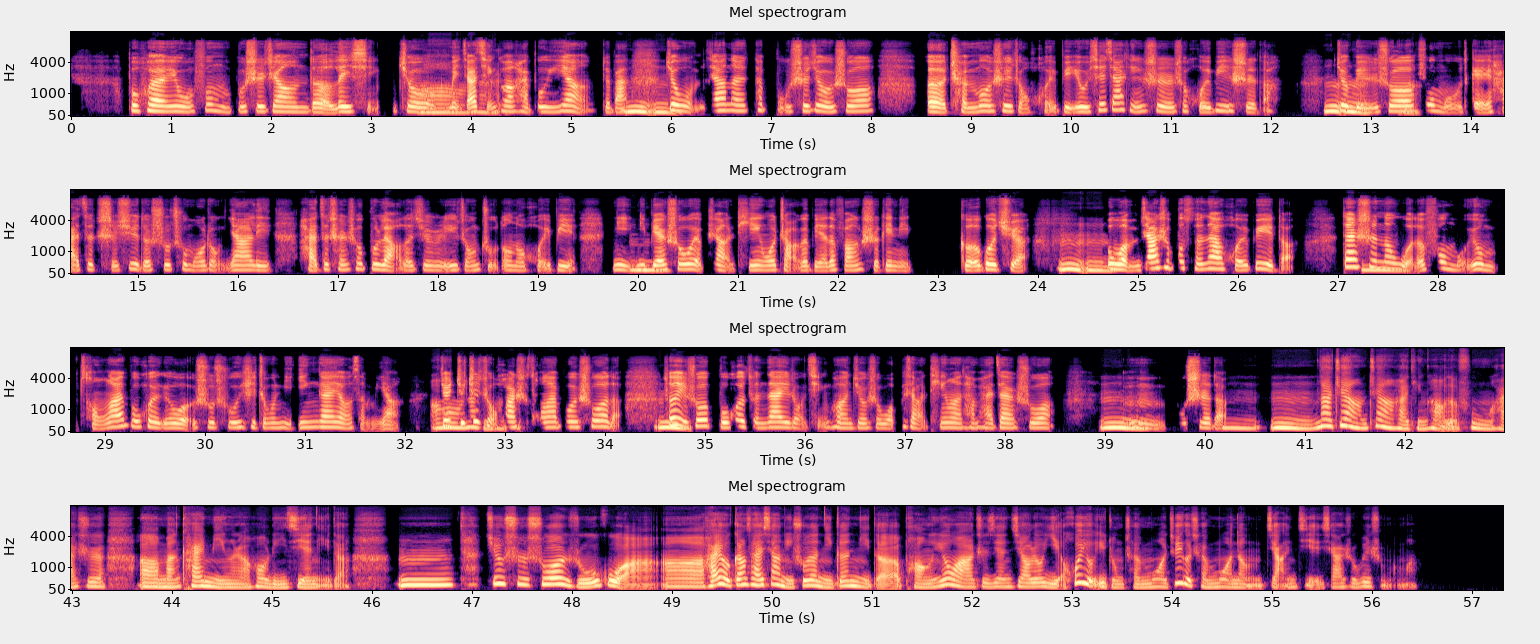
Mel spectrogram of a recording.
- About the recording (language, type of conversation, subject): Chinese, podcast, 沉默在交流中起什么作用？
- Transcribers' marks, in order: other noise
